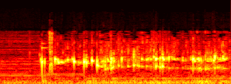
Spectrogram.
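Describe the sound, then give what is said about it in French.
Sacred water is poured into a calabash, a steady trickling, gurgling stream that begins after a short quiet moment and continues to the end at moderate loudness. “Je vais mettre l'eau dans cette calebasse. Je verse l'eau sacrée.”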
